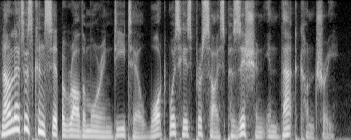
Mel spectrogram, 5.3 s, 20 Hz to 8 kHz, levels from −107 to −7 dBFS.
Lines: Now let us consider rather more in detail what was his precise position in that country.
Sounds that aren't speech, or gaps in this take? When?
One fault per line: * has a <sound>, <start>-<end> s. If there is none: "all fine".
* has a dropout, 0.9-0.9 s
